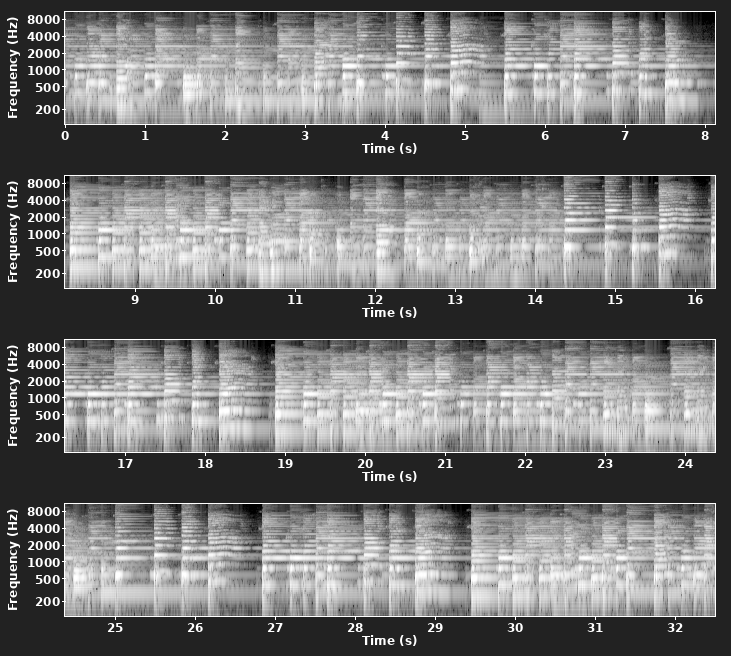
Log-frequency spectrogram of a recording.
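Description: Solo five-string resonator banjo picked bluegrass-style, a fast tune played at full tempo, with a few brief breaks between phrases.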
